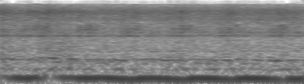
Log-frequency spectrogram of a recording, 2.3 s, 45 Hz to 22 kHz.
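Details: Mitsubishi L300 diesel before injection pump setting, under throttle: heavy, low roar sounding dull, rough and crackly rather than crisp; injection pump out of adjustment.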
